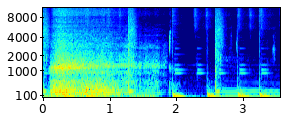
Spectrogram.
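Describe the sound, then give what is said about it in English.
A person breathes in and out deeply during a guided relaxation exercise. A long, noisy inhale is followed by several short, voiced, sighing exhalations. “Breathe in. Breathe out.”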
